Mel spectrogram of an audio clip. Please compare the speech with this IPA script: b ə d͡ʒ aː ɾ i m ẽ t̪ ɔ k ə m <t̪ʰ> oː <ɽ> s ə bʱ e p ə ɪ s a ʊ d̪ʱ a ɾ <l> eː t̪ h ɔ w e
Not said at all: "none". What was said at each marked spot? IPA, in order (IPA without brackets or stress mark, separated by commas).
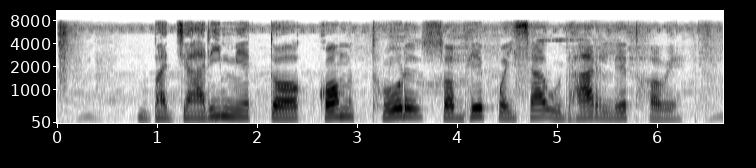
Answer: t̪ʰ, ɽ, l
